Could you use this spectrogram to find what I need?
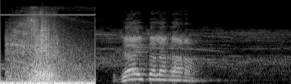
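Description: A man speaks calmly through a microphone and loudspeakers.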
